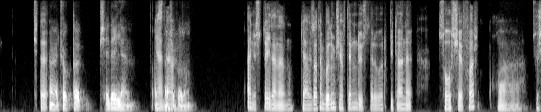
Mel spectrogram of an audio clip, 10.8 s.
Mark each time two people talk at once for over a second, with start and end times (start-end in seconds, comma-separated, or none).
none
